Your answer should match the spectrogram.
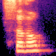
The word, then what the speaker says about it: Southwell: Well, like there's a place near here called Southwell. It's Southall, Chilwell, Bulwell.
